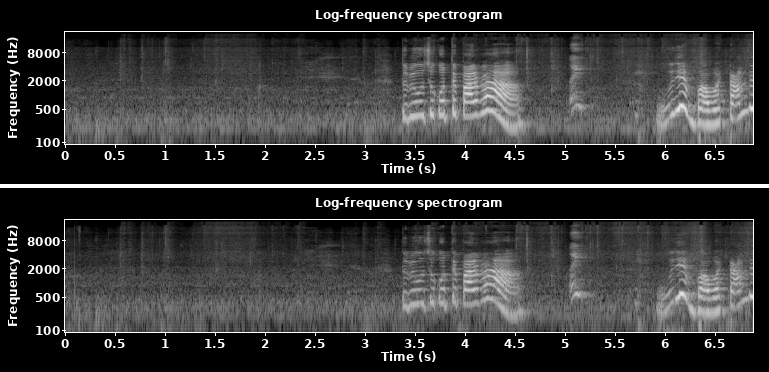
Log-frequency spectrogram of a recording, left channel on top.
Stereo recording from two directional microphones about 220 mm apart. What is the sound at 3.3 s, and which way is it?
Speech, 30° left (ahead or behind).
